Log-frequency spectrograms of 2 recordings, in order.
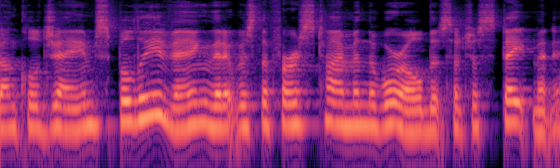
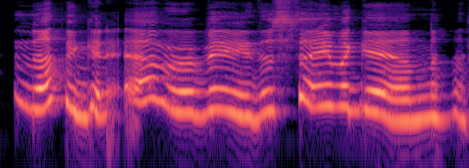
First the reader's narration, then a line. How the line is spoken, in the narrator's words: sobbed Cousin Stickles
